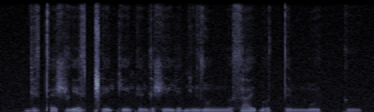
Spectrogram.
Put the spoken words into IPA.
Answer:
ɡ e z tʼ ɛ ʃ lʲ ɛ z ǁ ẽ kʲ ẽ k ɛ̃ ɡ ɛ ʃ ẽ j e ɡ ĩ z õ nː ɤ s a ɪ̯ ɓ ɤ tː ɛ̃ mː õ ɪ̯ kː ɯ

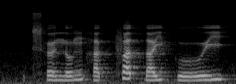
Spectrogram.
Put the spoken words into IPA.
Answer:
t͡sʰ ɵ˨ n ʊ˨˥ ŋ h ɐ˨ k̚ f ɐ˥ t̚ ɐ˨˥ j k uː˨˥ j

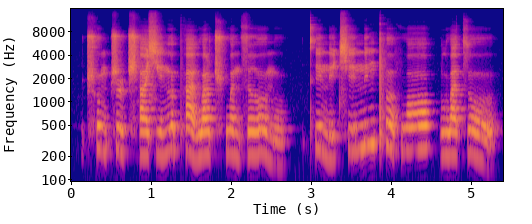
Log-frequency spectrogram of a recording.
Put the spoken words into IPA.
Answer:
ʈ͡ʂʰ ʊ˥˧ ŋ ʈ͡ʂ ɻ̩˥˩ ʈ͡ʂʰ ä˥ ɕ i˧˥ n l ɤ˧ pʰ ä˥˩ l w ä˥ ʈ͡ʂʰ w ə˥˩ n s ɹ̩˥ o˥˩ ʊ̯ n̪ u˩ | t̪ʰ i˥˩ n i˧˥ t͡ɕʰ i˥ n̪ i˥ ŋ pʰ ɤ˥˩ f w ɔ˥ | l w ä˥ t͡s o˥˩ ʊ̯

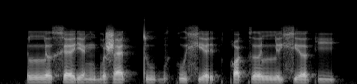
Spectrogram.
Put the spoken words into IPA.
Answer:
lː ə x ɛ ɾʲ æ ŋ b ə ʐ æ tː u b ə k u xʲ ɛ ɾ ɪ k qʷ ɪ k ə lː ɪ xʲ ɜ k i

